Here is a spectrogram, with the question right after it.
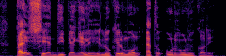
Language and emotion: Bengali, neutral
